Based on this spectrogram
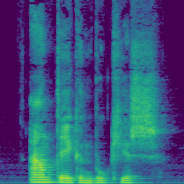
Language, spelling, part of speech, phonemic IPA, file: Dutch, aantekenboekjes, noun, /ˈantekəmˌbukjəs/, Nl-aantekenboekjes.ogg
- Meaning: plural of aantekenboekje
